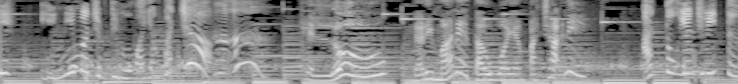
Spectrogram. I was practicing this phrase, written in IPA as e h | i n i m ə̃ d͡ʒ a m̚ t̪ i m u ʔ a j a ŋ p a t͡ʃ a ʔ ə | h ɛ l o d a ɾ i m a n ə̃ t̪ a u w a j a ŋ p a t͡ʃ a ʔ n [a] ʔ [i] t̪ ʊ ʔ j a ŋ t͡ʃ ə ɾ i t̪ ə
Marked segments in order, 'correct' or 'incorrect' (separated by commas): incorrect, incorrect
